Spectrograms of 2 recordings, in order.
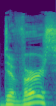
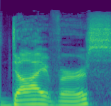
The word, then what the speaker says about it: diverse: very interesting features here let's first talk about the word diverse here you could also pronounce that as diverse diverse diverse I say diverse myself I think people in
